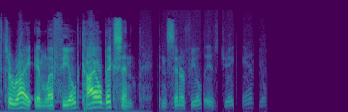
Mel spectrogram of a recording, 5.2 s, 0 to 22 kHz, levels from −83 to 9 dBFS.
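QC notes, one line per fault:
2.09–5.23 s, truncation distortion on a fade: the fade-out loses resolution without dither, which fits an 8-bit stage. From 2.49 s the waveform collapses into coarse square steps, so the quiet tail turns gritty.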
